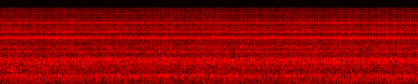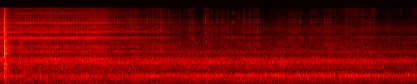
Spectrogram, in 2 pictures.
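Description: A motor or engine running steadily with a high whine over a lower hum, easing off about eight seconds in. Two sharp clicks cut through it, one at the start and one about six seconds in.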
